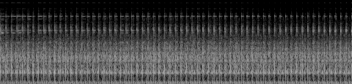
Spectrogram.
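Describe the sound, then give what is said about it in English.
Loud, steady jackhammer pounding as jackhammers break up a residential street in Amman, a rapid mechanical rattle that runs without pause, filling the whole stretch with harsh percussive noise over an engine drone. Nobody speaks. “Jackhammers make rubble of a residential street in Amman.”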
